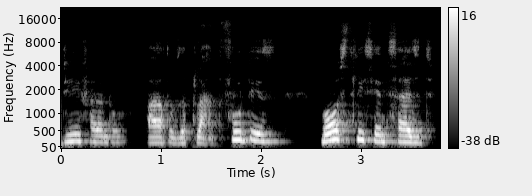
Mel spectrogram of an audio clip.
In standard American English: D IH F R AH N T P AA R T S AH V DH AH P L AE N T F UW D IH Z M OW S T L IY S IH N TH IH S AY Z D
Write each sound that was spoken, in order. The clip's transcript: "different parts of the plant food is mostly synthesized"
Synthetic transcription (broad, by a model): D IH F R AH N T P AA R T AH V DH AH P L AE N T F UW D IH Z M OW S T L IY S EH N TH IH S AY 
